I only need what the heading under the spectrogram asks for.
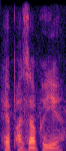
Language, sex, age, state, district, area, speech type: Bodo, male, 30-45, Assam, Udalguri, rural, spontaneous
